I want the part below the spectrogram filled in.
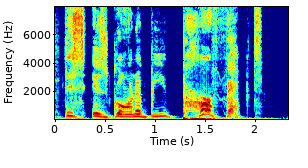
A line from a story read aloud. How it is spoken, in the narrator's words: cried Spencer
